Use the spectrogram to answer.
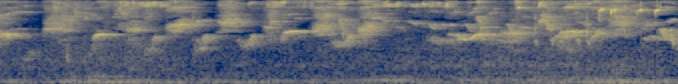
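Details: Black-browed reed warbler in lively song, kept as a tutor bird for other songbirds. A varied, scratchy chatter of high, jumbled notes flows almost without pause, with a few brighter squeaks near the end.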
